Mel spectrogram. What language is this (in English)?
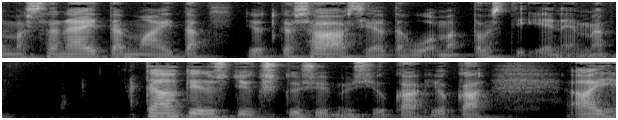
Finnish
